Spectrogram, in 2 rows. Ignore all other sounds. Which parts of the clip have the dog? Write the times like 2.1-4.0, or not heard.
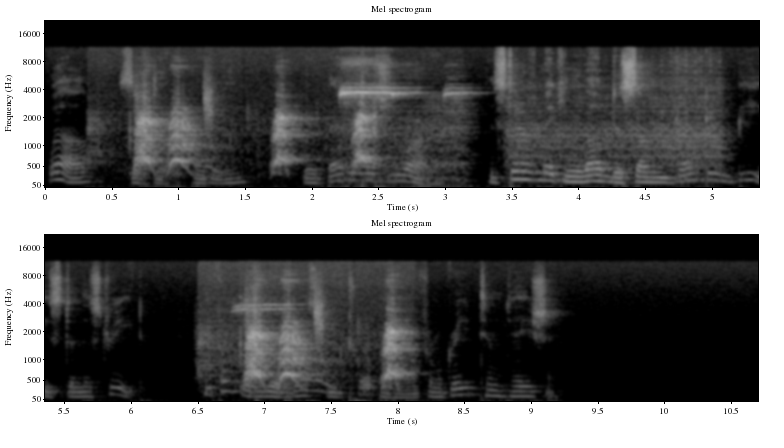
0.3-2.5, 6.5-8.2.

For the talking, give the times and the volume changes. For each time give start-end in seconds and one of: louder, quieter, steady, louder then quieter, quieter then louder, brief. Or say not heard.
0.0-9.2 louder then quieter.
